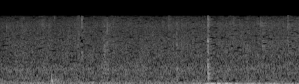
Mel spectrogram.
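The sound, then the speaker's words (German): Steady rain patters down in a continuous hiss, with scattered sharper drops ticking through it and a brief louder burst of drops near the end. No voices are heard. “Äh, jetzt kommt aber nochmal Regen.”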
